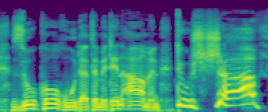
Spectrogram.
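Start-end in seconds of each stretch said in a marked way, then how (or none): 1.8-2.6 very high, loud panicked cry; shrieked insult; falling yell. Acted. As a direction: scream the insult as you topple. Yells while being pushed in.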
